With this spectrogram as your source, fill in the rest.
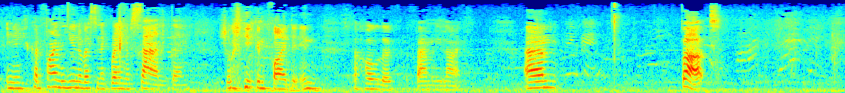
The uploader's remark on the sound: Listen for some lovely singing throughout! Talk given at the Buddhafield Festival in 2006.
